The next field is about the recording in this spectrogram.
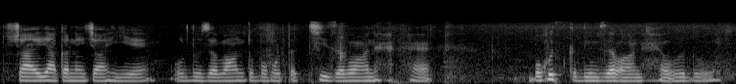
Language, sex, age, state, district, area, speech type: Urdu, female, 18-30, Bihar, Khagaria, rural, spontaneous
